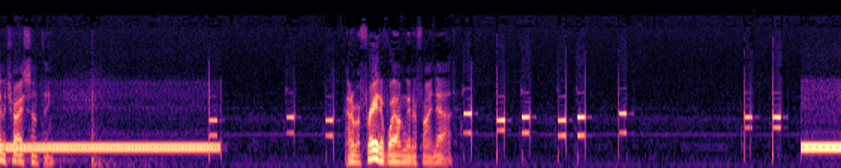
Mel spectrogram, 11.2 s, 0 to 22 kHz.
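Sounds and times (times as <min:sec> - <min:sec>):
speech: 0:00.0 - 0:01.4, 0:04.6 - 0:06.2
telephone dial tone: 0:00.0 - 0:03.0, 0:10.3 - 0:11.2
keypad beeps: 0:03.8 - 0:04.5, 0:06.2 - 0:08.5, 0:09.9 - 0:10.5.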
